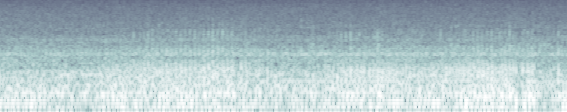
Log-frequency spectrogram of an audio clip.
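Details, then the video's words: Domestic cat chilling inside a gym belt, purring as a dense, low, unbroken rumble throughout, close and steady. "CAT CHILLING PURRING AND MEOWING INSIDE THE GYM BELT"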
